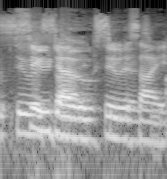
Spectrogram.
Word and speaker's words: Pseuicide: But this how to deal this suicide Munchausen by proxy, and it's spelled very cleverly PSEUICIDE. So pseudo suicide.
